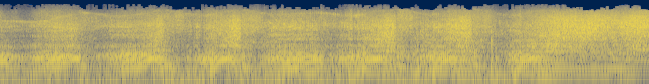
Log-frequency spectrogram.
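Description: Offroad racing buggy's engine revving hard and dropping back about once a second as it climbs a steep gravel wall. Near the end it holds high revs steadily for a second or so on the steepest part of the climb.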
